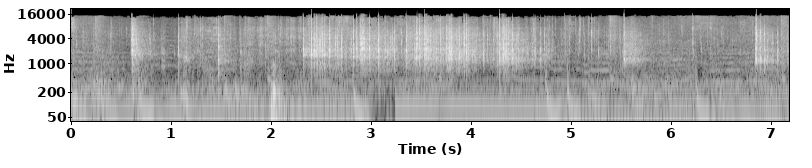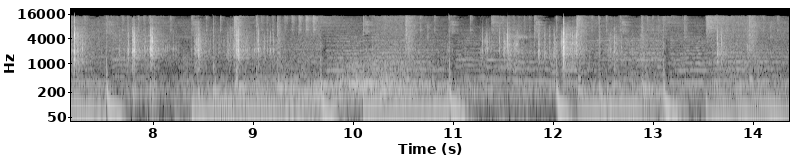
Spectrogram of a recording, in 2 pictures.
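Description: Background music with a repeating bass line, over small plastic beads clicking and rattling as they are tipped out into a plastic tray and handled. The rattling is thickest a couple of seconds in, with another short burst about seven seconds in.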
